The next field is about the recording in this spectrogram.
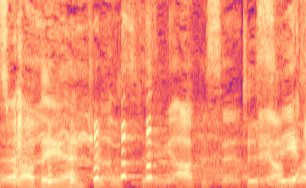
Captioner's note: laughter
